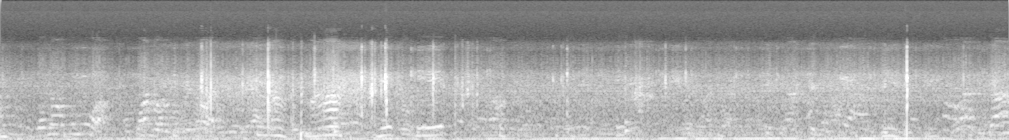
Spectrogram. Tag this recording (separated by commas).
Speech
